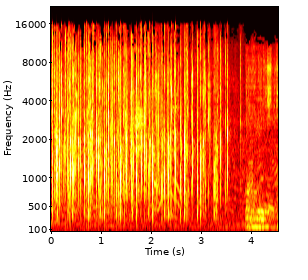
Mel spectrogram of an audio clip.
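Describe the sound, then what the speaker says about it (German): Crowd at an outdoor RC model aircraft formation flight show claps for the landed formation team, a dense burst of applause that thins out before a steadier background noise takes over. "Und dann haben sie einen tosenden Applaus verdient."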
